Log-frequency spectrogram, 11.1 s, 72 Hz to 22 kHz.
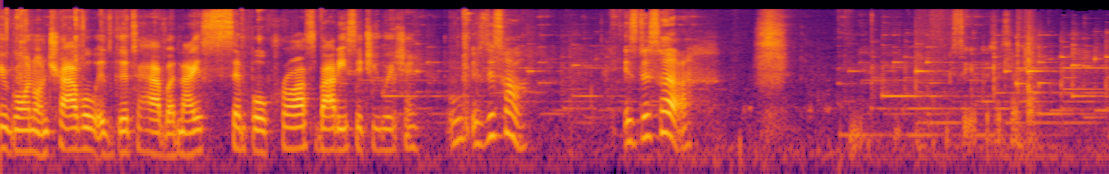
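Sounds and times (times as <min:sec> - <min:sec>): phone ringtone marimba chimes: 0:03.4 - 0:07.0, 0:08.2 - 0:11.0.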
